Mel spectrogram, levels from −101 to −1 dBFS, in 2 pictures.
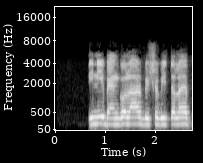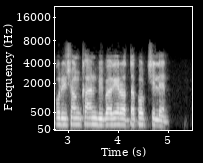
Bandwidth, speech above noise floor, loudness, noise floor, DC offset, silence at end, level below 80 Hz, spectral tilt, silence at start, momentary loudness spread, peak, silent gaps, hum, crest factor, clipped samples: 7.4 kHz; 66 dB; -13 LUFS; -80 dBFS; under 0.1%; 0.5 s; -58 dBFS; -5.5 dB/octave; 0.7 s; 6 LU; 0 dBFS; none; none; 14 dB; under 0.1%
